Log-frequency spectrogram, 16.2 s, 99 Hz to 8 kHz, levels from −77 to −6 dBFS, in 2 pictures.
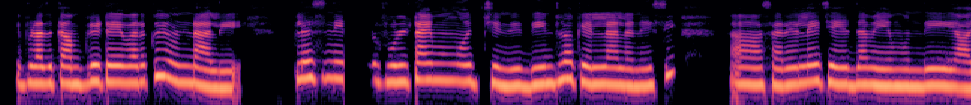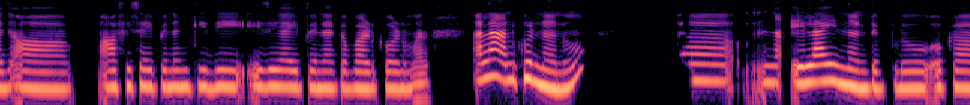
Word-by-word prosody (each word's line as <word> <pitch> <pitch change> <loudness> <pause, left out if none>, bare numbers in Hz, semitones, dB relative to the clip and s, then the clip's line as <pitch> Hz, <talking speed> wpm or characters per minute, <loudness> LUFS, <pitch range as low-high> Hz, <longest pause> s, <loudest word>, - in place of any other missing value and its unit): ఇప్పుడది 245 0 +2
కంప్లీట్ 250 +2 +2
అయ్యేవరకు 255 +4 +1 0.2
ఉండాలి. 220 -5 +1 0.5
ప్లస్ 305 0 +1
నేను 285 -2 -6
ఫుల్ 260 0 +2
టైమ్ 285 0 +2 0.2
ఒచ్చింది. 235 -2 -1
దీంట్లోకెళ్ళాలనేసి 240 0 +1 0.5
ఆ! - - 0 0.3
సరేలే 240 +3 +1
చేద్దాం 235 -1 +1
ఏముంది, 220 0 +2 0.2
ఆద్ 200 0 -1
ఆహ్, 195 -1 -1 0.4
ఆఫీసయిపోయినంక 215 0 -2
ఇది, 215 +1 0 0.2
ఇది 215 0 +1
అయిపోయినాక 205 0 -2
పడుకోవడం, 200 0 -1 0.6
అలా 330 +3 +6
అనుకున్నాను. 240 -7 +2 1.0
ఆహ్, 275 -1 -2 0.4
న - - -2 0.2
ఎలా 260 +1 +5
అయిందంటే 225 -6 +3
ఇప్పుడు 200 +1 -3 0.3
ఒక 205 - -14
235 Hz, 110 wpm, -24 LUFS, 210-260 Hz, 1.0 s, అలా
